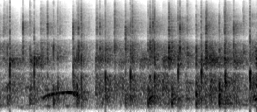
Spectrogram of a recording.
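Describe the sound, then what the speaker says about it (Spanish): Audience applause for invited women guests at a talk event, a dense patter of claps with sharper individual taps, steady and fairly close, with a faint voice and a brief tone under it. "Aplausos para nuestras invitadas"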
